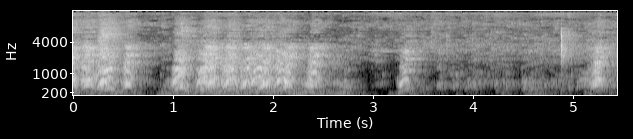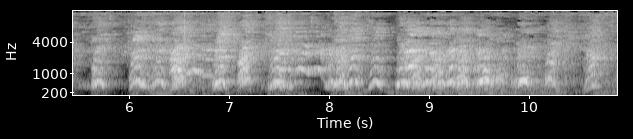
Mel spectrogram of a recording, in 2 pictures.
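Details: Village dogs barking while hunting wild boar in Indonesia, a traditional hunt with dogs and spears; dense overlapping yelps and barks in bursts, briefly pausing near three seconds before resuming, with some human voices.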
